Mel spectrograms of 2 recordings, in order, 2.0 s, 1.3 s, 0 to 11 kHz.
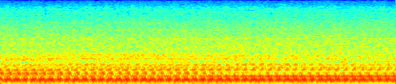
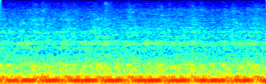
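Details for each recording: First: Chevelle with unrebuilt 402 big block V8 on a dyno during tuning: loud, held flat at high revs with a steady stutter about four times a second, will not rev past 5,200 rpm; cause unknown. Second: Chevelle 402 big block, not rebuilt, heads rebuilt, on dyno before tune: deep, steady idle with an even, choppy cam lope pulsing several times a second; runs healthy and smooth.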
